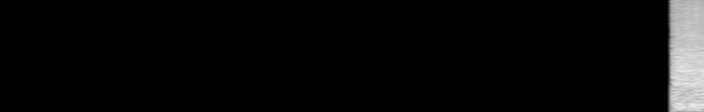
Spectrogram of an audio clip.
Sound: silence

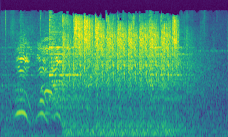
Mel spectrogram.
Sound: gunshots

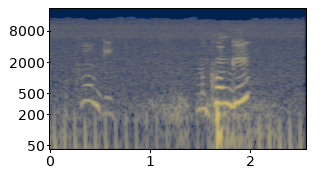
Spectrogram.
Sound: speaks Swahili

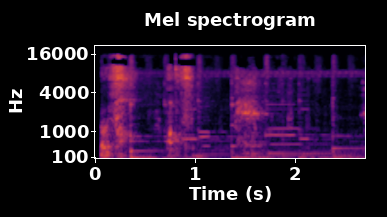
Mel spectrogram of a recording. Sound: dog huffing

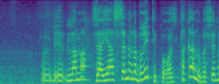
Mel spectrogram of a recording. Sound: speaking hebrew

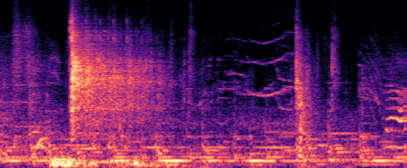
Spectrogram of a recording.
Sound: gate closes noisily

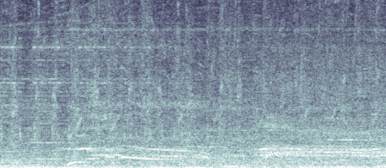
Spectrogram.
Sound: screaming

